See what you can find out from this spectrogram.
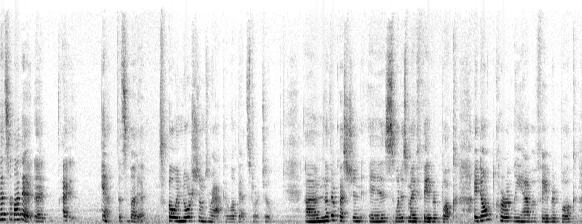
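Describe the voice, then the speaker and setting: Noticeable background noise sits behind a woman speaking at a moderate pace. Her high pitch has ordinary variation, and her loudness swings widely. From Chicago area, US. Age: 40s. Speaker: lifestyle vlogger with lupus. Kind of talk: casual talk to camera. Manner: hesitant, many fillers.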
